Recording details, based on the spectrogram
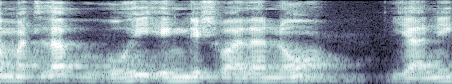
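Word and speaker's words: niño: ए की जो आवाज नी होती है नी नियो नीयो का मतलब बच्चा नीन का मतलब यानी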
